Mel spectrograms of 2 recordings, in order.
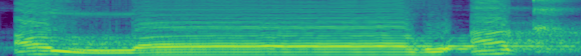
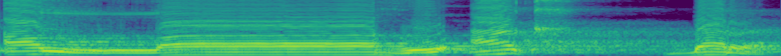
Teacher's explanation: Kaf itu ada qalqalah sugro ngarannya.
